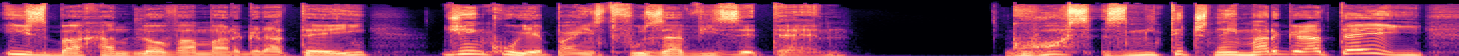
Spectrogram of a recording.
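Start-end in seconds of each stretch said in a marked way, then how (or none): 5.0-7.1 blurted-out, high-pitched exclaiming delivery. Hearing a message from a planet, a man exclaims. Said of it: "wykrzyknął Zafod".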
